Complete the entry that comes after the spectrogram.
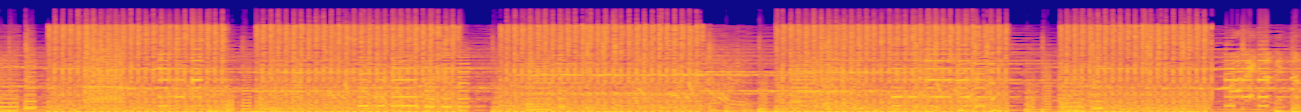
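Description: Rapid automatic gunfire in about five bursts of roughly two seconds each, separated by short breaks, with background music underneath.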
